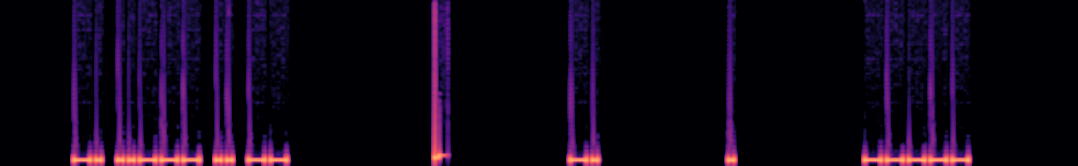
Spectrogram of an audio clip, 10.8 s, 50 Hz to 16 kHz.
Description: Morse code, heard as a keyed tone, about 22 wpm, spaced as for 11 wpm, 700 Hz. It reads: N2IM NE0
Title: USA Call Signs - 4 Characters - 8x Character Spacing - 22wpm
